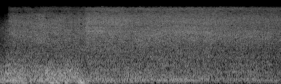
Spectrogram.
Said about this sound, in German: Jetzt schießt glühendes Carbid wie Lava aus dem Ofen, zischt über den Boden.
